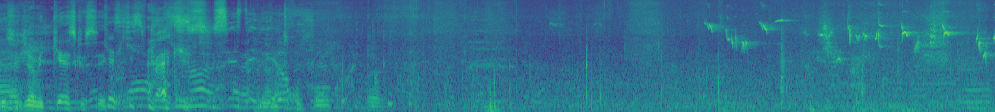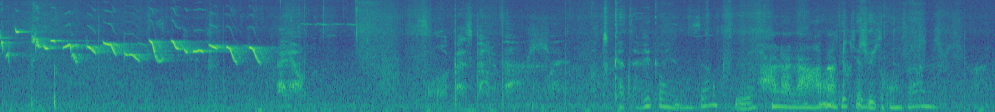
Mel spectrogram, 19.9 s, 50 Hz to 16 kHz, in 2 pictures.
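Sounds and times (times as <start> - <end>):
speech: 0.1 - 4.4, 16.6 - 19.6
bird chirping bright descending notes: 7.0 - 13.7.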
